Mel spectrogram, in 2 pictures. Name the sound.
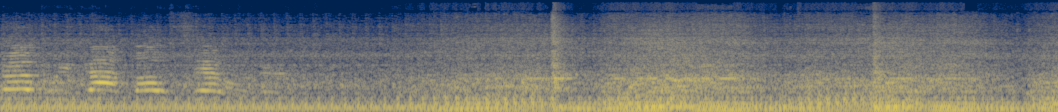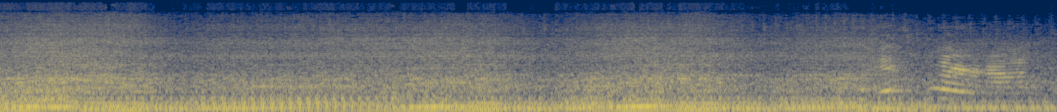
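Victory motorcycle engine running rough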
